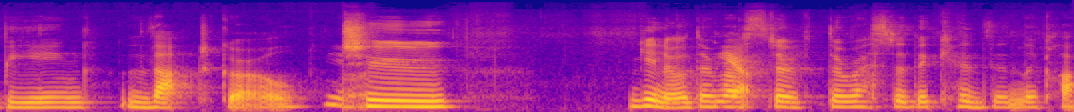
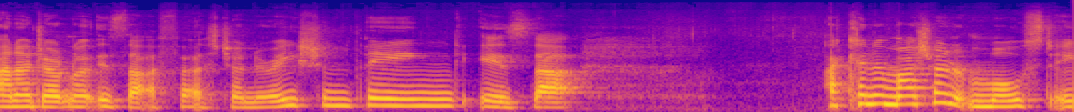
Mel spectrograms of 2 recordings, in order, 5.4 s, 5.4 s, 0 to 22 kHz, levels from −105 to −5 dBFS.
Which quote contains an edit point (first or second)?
first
